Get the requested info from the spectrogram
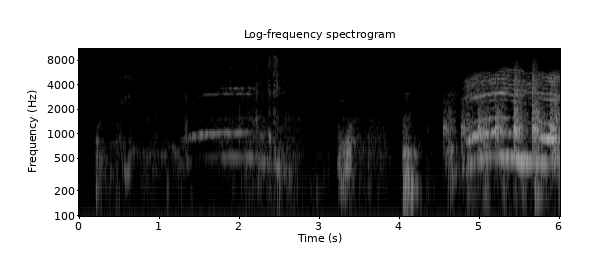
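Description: A young child crying in the background through a participant's open video-call microphone: a short wail about a second and a half in, then a longer, louder wail starting near the end.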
